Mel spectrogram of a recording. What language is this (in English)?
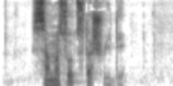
Georgian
